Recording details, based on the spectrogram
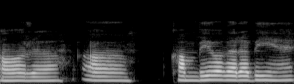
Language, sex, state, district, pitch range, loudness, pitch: Hindi, female, Chhattisgarh, Bastar, 180-200 Hz, -18 LUFS, 190 Hz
